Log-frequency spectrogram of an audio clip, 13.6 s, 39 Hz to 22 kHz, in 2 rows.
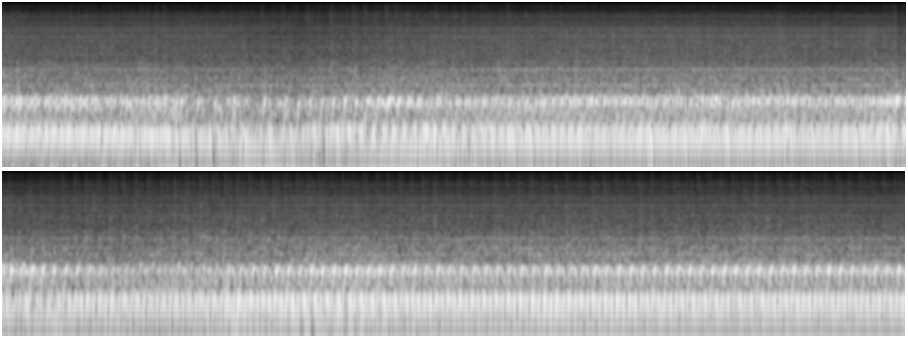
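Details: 2003 Mustang GT just after 4-valve engine swap, jumper-started with no exhaust, cooling system, MAF or coolant sensor connected: loud unmuffled idle hunting and stumbling, pitch wandering; rough-running engine not yet settled.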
